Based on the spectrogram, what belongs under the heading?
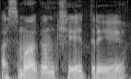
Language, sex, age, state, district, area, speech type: Sanskrit, male, 18-30, Maharashtra, Nagpur, urban, spontaneous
